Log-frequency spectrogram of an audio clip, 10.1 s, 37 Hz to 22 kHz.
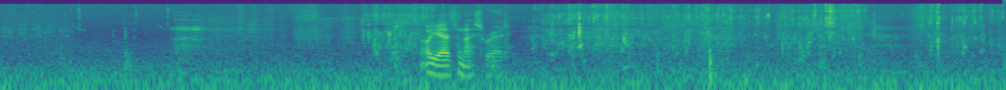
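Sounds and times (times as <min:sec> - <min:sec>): wind rumbling on microphone: 0:00.0 - 0:10.0
fish splashing at water surface: 0:05.4 - 0:08.6.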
